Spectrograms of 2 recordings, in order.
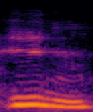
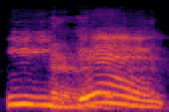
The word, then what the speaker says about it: Eden: Some people like to run it together like Eden. We'd be like, what? Like you eating something? No, Eden, E-D-E-N.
